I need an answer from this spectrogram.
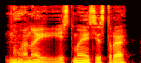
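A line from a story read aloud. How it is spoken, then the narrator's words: Confused agreement. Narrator (Russian): растерянно соглашаюсь я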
